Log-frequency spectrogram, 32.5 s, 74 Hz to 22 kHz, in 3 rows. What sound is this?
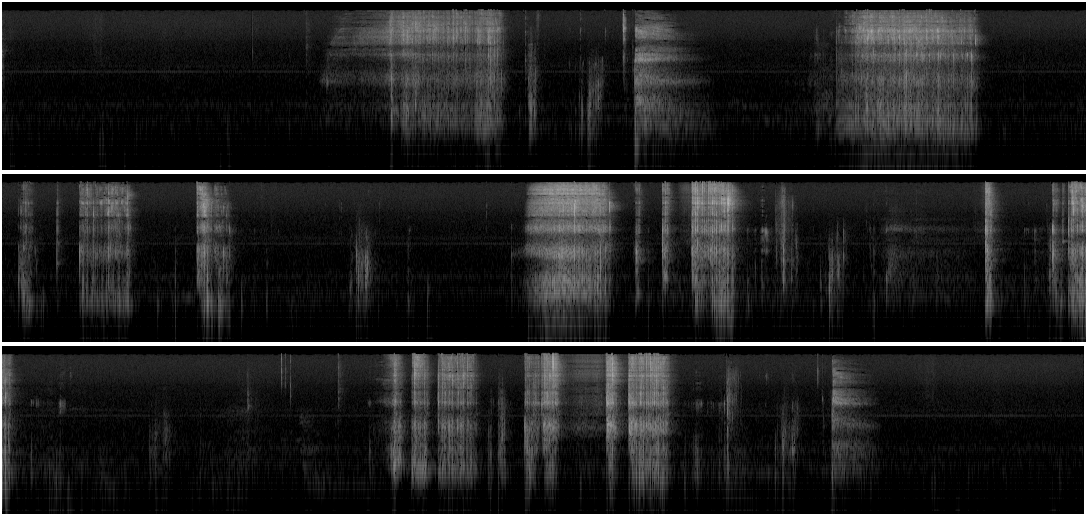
Slurping: Slurping of water in cup, obnoxious sounding, slurping fast and slow, short slurps and long slurps, breathing present in recording. Recorded with a Zoom H6 recorder using a stereo(X/Y) microphone. The sound was post-processed in order to enhance sound (subtle compression and EQ).
Slurping, OWI, Human-sound, Mouth, Water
